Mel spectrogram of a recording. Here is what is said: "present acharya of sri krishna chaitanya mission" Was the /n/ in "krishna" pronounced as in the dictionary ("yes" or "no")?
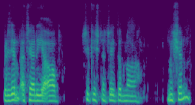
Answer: yes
